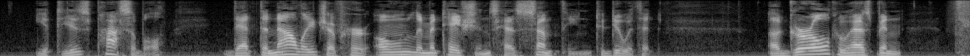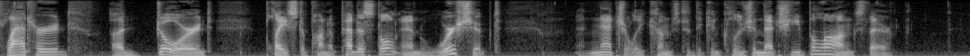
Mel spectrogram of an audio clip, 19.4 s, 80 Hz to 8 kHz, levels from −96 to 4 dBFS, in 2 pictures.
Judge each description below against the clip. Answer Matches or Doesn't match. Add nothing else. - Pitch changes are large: Matches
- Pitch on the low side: Matches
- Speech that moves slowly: Matches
